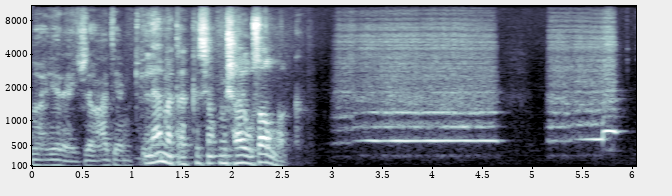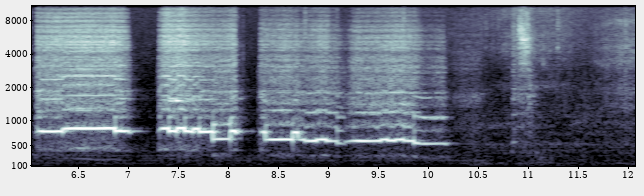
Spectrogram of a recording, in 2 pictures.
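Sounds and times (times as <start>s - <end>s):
breathy flute-like melody: 3.0s - 11.0s.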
